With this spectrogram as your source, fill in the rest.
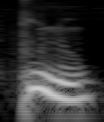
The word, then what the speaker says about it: punu: Punt et Pounou ou Punu, je ne sais plus comment ça se prononce celui-ci. Pounou, voilà.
